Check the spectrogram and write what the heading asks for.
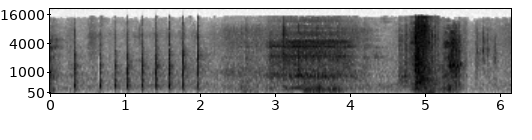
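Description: Rapid knocking, about eight sharp knocks in under two seconds. A longer breathy sound follows, then a loud short rustle about five seconds in.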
